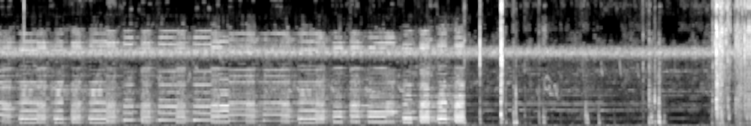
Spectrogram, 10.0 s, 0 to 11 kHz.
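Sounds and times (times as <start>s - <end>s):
simple electronic melody: 0.0s - 6.6s.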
